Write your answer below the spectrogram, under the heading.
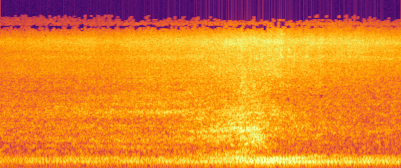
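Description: A motor vehicle passing: a steady low engine hum swells louder to a peak about four seconds in, then fades away.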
